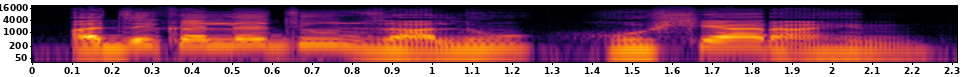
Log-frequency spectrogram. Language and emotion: Sindhi, neutral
